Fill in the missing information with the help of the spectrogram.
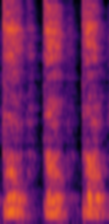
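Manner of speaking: loud, punchy bass booms; imitated club bass. Storyteller showing the club music, loud imitated booms. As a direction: mimic thumping speakers.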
